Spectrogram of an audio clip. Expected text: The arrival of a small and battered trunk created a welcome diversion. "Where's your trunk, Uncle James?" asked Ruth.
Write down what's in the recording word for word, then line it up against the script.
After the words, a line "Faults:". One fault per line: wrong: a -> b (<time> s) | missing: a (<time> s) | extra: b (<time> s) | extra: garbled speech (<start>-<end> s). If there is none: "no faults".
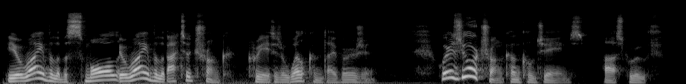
The arrival of a small arrival battered trunk created a welcome diversion. "Where's your trunk, Uncle James?" asked Ruth.
Faults:
wrong: and -> arrival (1.2 s)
